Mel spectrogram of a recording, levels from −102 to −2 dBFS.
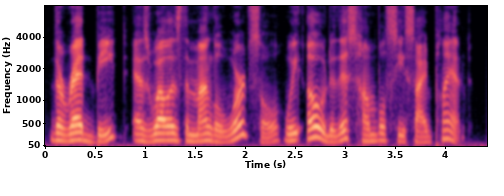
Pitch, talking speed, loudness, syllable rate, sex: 145 Hz, 215 wpm, -21 LUFS, 5.3 syllables/s, male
